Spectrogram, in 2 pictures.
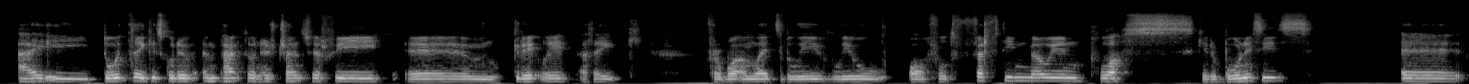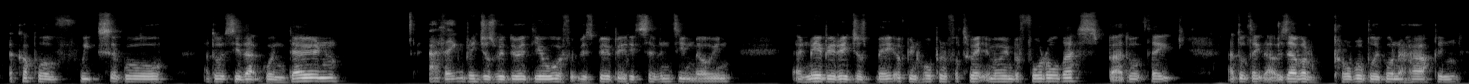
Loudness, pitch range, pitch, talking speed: -26 LUFS, 125-150 Hz, 135 Hz, 165 wpm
